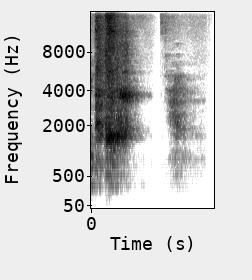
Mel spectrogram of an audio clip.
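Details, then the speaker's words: Simulated pharmacy counseling demonstration for a 20-year-old woman newly diagnosed with persistent asthma, standing upright, salbutamol MDI between teeth: a short hissing spray merges with a drawn-in breath, then a softer breath, inhaler actuated while inhaling. "dan sambil ditarik. Tarik. Iya. Itu selama 5 sampai 10 detik."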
